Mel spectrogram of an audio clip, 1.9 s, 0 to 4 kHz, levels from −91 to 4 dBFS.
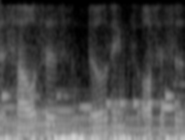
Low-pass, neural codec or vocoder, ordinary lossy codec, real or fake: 3.6 kHz; none; AAC, 24 kbps; real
